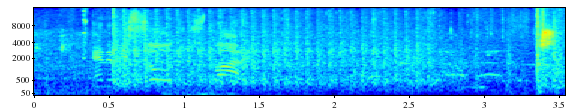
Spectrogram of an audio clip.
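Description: Gunfire in the Battlefield 4 video game during an Operation Locker conquest match, a continuous dense barrage of shots and battle noise with a voice speaking over it.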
